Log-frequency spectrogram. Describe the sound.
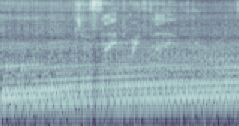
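Synthetic engine sound from a Mustang Mach-E electric SUV revving: a loud, steady droning hum of layered tones that holds continuously throughout, with faint higher whines drifting above it.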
